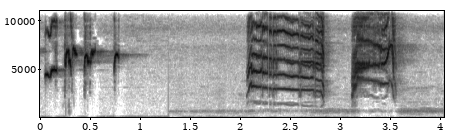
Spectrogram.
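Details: Orange-headed thrush song for luring lazy birds to sing, described as having long drawn-out notes, sharp trills and fast tempo: brief high whistles, then two long, rich, steady harmonic notes over a low background hum.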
